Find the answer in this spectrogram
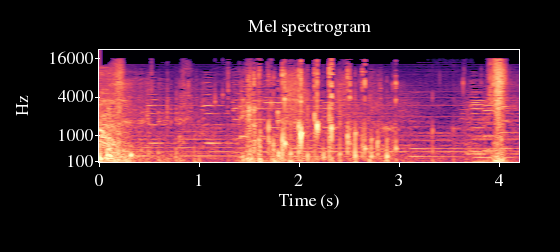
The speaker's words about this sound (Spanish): ¿Qué haces? Caballo. ¿El caballo? Caballo, tío.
